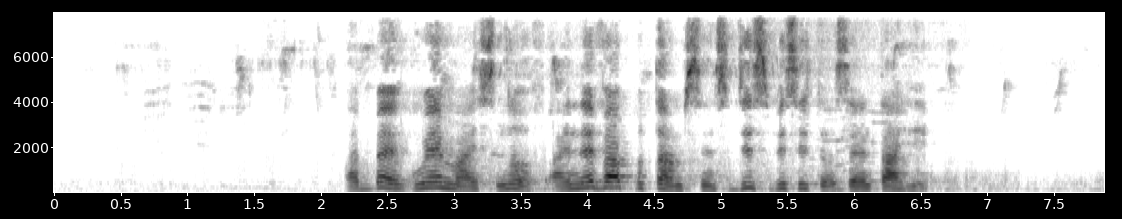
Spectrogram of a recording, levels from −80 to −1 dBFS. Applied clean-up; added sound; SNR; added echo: neural separator model SepFormer DNS4.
